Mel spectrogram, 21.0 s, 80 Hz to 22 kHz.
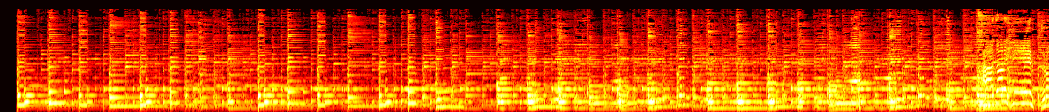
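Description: Old-time duet of clawhammer-style open-back banjo in Mountain Minor tuning and a harmonica retuned to "Easy 3rd", playing a brisk instrumental tune: quick plucked banjo notes with sustained harmonica notes beneath them.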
